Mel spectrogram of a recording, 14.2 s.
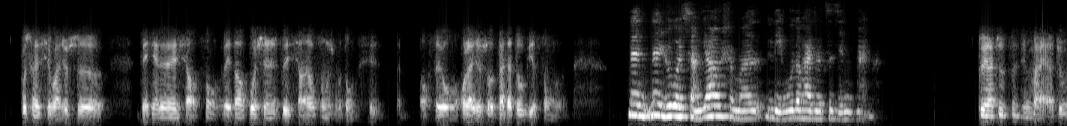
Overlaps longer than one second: none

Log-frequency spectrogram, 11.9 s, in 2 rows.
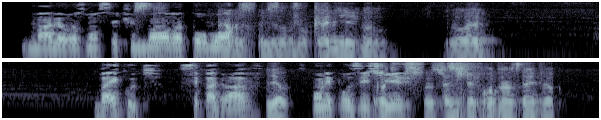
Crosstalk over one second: none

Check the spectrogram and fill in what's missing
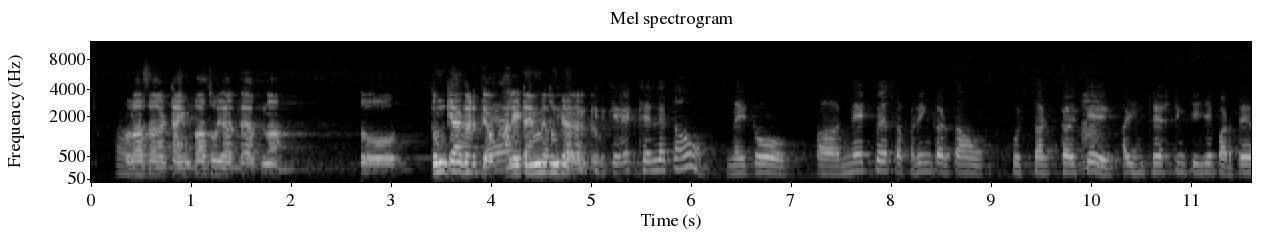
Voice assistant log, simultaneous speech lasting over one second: present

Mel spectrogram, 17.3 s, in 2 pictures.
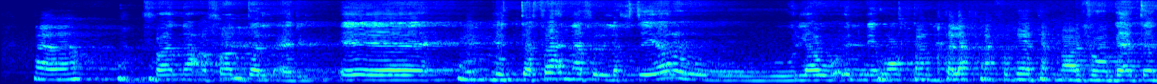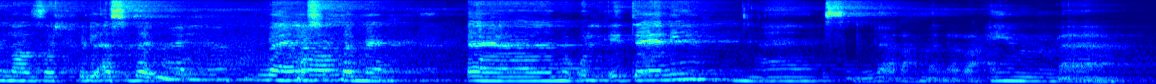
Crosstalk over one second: none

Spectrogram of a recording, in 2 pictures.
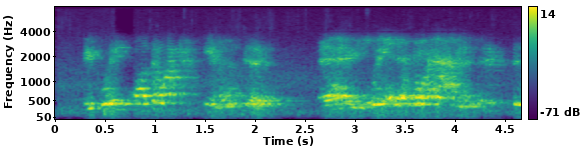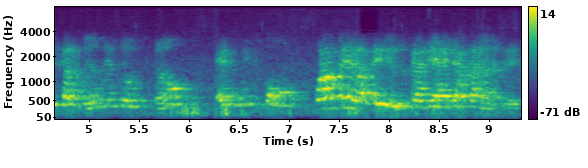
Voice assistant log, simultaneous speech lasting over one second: present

